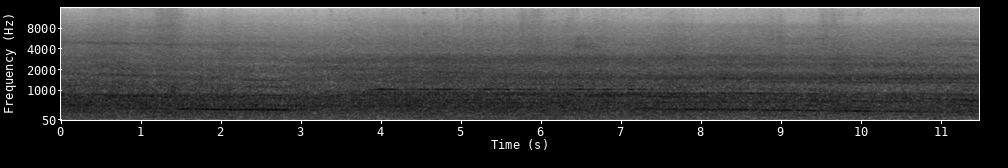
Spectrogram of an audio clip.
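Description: A train's wheels squeal faintly against the rails as it passes.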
